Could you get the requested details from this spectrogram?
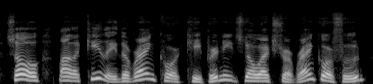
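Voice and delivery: high character voice, pleased with his theory; high-pitched dim sleuth; eager simpleton. Acted. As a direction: explain it proudly in a high voice. Gartog continues his muddled theory.

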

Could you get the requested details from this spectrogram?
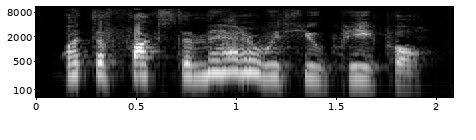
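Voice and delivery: desperate high, loud gasping yell; wounded man's frantic outcry; ragged gasp. A narrator's reading. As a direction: gasp it out angrily, straining for air. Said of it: "Henry gasped raggedly".

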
